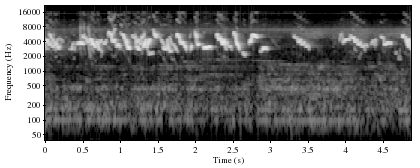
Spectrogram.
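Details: Short, speedy lemon-bellied white-eye song for training other birds: a tight cluster of high twittering notes, a short silence, then a few more chirps at the end.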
